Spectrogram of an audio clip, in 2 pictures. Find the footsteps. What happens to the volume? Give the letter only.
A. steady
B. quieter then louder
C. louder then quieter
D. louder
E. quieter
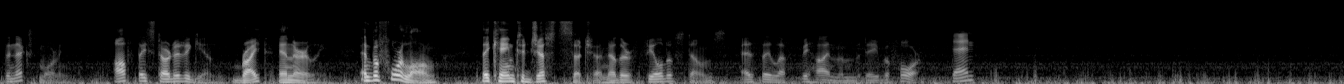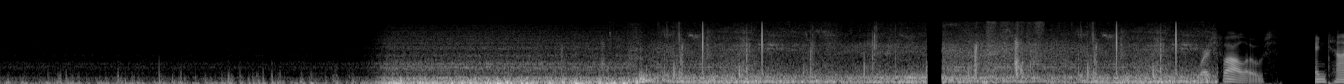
A.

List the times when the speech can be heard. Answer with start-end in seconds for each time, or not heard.
0.0-9.8, 25.4-26.8.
